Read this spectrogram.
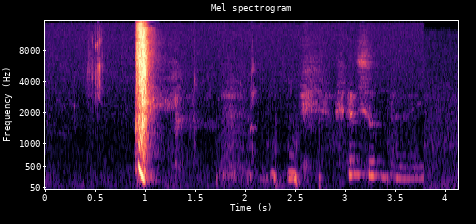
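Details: Infant girl sneezing: a single sharp baby sneeze followed by soft baby vocal sounds; an ordinary, normal infant sneeze.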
